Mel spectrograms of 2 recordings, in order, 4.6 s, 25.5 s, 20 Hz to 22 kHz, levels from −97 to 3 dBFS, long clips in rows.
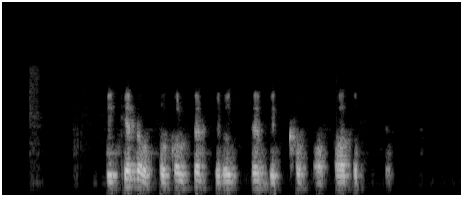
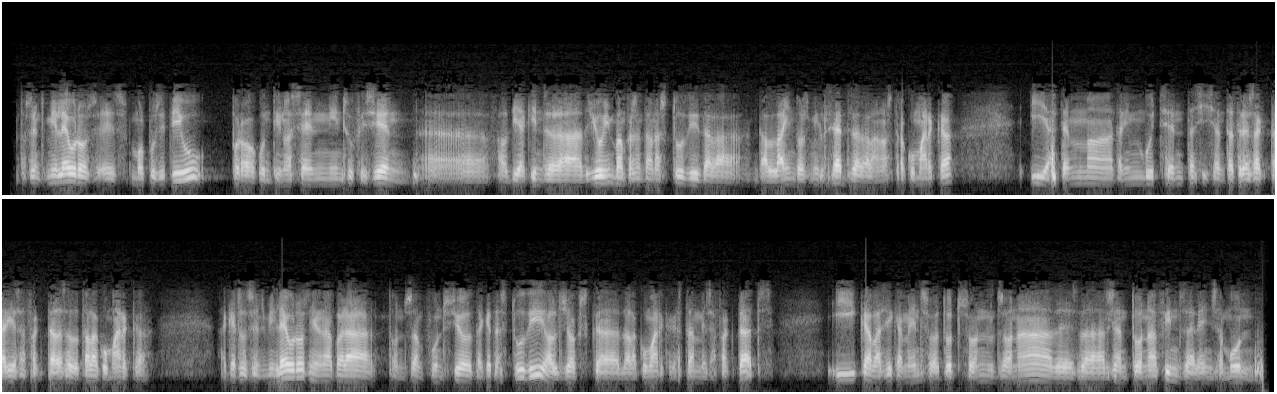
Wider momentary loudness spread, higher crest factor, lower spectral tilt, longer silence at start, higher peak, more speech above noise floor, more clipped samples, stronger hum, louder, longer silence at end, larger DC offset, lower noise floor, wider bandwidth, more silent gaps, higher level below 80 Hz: about the same, 9 LU vs 10 LU; about the same, 20 dB vs 18 dB; first, -8.5 dB/octave vs -6 dB/octave; first, 1.05 s vs 0.2 s; second, -12 dBFS vs 0 dBFS; first, 58 dB vs 27 dB; neither; neither; second, -31 LUFS vs -18 LUFS; first, 0.7 s vs 0.1 s; neither; first, -89 dBFS vs -45 dBFS; second, 4.2 kHz vs 4.7 kHz; neither; second, -76 dBFS vs -68 dBFS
